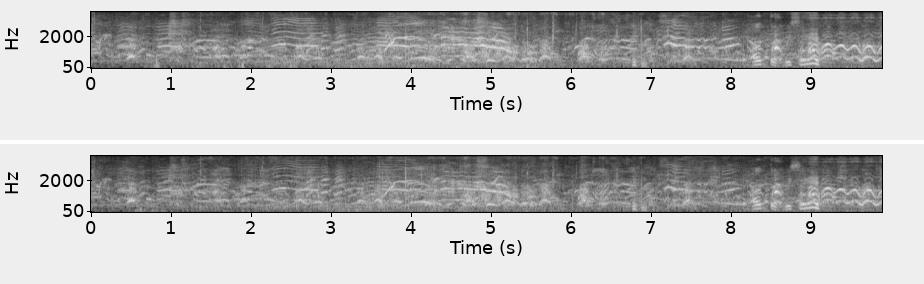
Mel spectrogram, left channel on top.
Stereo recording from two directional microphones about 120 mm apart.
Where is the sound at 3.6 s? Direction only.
40° left (ahead or behind).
